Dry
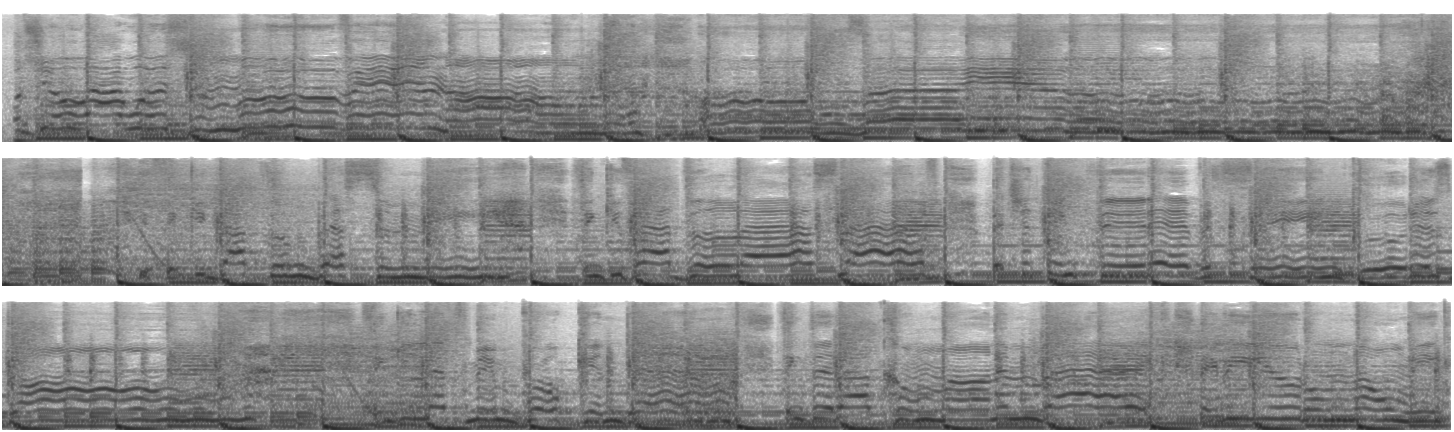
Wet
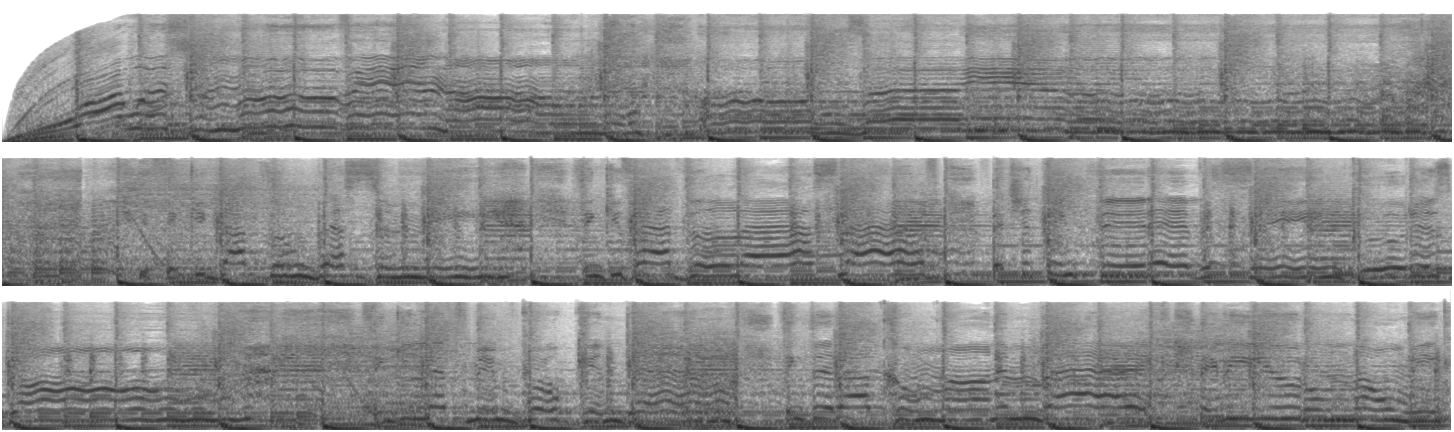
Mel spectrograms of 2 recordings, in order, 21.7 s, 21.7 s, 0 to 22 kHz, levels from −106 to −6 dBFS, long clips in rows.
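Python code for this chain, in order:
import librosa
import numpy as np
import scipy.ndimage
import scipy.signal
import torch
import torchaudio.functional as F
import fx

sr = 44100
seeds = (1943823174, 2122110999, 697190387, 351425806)

y = fx.tape_start_head(x, sr, length_s=0.63)
y = y + 10.0 ** (-14.0 / 20.0) * np.pad(y, (int(264 * sr / 1000.0), 0))[:len(y)]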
